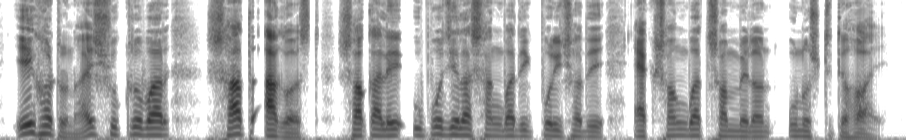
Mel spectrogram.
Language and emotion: Bengali, neutral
